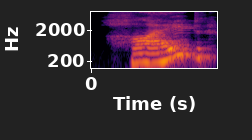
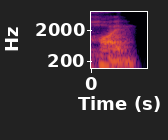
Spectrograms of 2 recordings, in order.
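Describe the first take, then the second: First: The word is said slowly with careful articulation. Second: The word is said quickly in a relaxed way. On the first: This way the voice assistant understands it. The speaker calls it right. "I had to hide" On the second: This way the voice assistant gets it wrong. The speaker calls it wrong. "rather than just saying hide"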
